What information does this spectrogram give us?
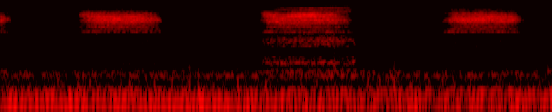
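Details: Begging from wild barn owl babies, seven in a monitored nest box as their mother feeds them: three drawn-out, raspy, hissing snores, each lasting over half a second, separated by brief pauses.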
